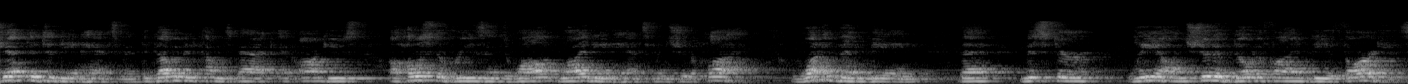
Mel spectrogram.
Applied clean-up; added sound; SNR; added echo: none; none; none; reverberation time 0.9 s.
